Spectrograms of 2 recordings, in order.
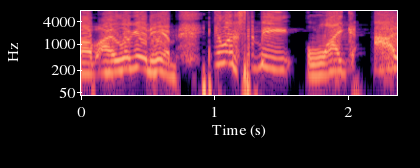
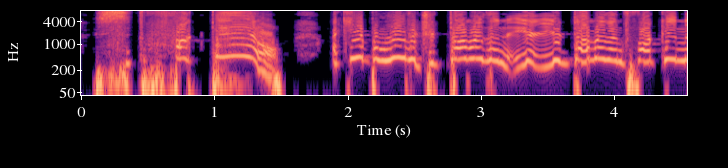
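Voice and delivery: high-pitched, exasperated telling-off; retold angry scolding; exasperated outburst; 12 semitones higher, faster than usual. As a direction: rant in a high, incredulous voice. Acted outburst at another passenger.

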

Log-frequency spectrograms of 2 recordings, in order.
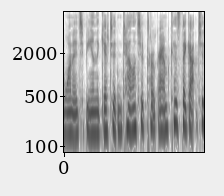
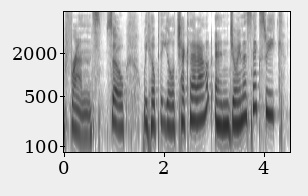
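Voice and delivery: upbeat host outro read; podcast outro; 5 dB louder than usual. Acted. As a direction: sign off like a radio host.

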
